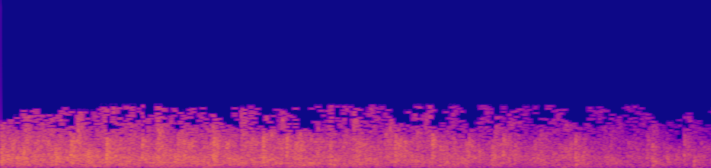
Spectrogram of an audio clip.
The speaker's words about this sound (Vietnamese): Chúng con xin Thầy nhận nơi đây chúng con một tràng pháo tay thật là đặc biệt để cảm tạ Thầy.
